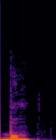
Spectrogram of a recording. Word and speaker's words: bom: Das M in bom wird eher nasal ausgesprochen, so ein bisschen wie ein sanftes Summen am Ende.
